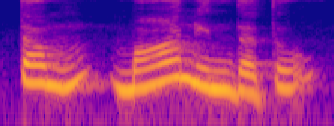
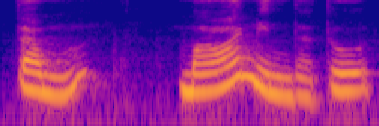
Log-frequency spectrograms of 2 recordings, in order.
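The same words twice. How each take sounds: First: Slow, deliberate reading of తం మా నిందతు; teacher reading తం మా నిందతు word by word; slow dictation. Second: Said in the usual way. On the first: Shown as a demonstration. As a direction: spell out తం మా నిందతు slowly for the class. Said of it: "teacher dictates Sanskrit sentence". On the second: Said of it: "teacher repeats sentence plainly".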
